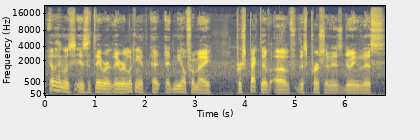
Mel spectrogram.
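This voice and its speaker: A man with a very low, booming voice talks casually to his viewers about spiritual ideas. He is earnest and often trips into restarts and repeated words as he thinks aloud. A faint background hiss sits under the recording. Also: creaky. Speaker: channel host. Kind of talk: casual spiritual talk to camera. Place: Akron, Ohio.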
